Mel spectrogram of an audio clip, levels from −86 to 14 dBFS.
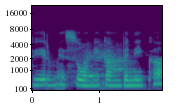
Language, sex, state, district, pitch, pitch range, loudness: Hindi, female, Uttar Pradesh, Etah, 220 Hz, 220-235 Hz, -29 LUFS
